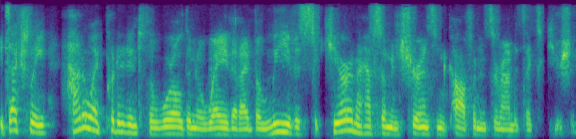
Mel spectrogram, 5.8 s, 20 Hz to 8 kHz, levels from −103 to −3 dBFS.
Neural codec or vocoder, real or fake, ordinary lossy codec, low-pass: none; real; AAC, 32 kbps; 7.2 kHz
